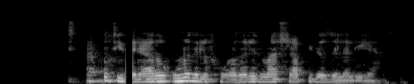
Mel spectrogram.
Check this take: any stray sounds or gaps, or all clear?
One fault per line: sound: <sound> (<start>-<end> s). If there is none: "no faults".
sound: dropout (1.3-1.3 s)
